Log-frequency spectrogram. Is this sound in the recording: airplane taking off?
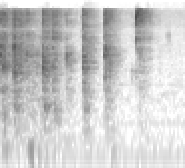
no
